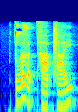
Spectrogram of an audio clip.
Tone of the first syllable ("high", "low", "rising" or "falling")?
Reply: rising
